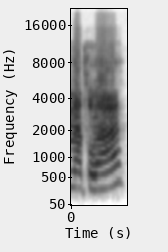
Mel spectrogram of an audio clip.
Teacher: the most prominent feature of the Puerto Rican Spanish is replacing the R sound with L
